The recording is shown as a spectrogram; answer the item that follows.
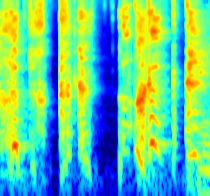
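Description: A woman vocally imitating a dog's sudden squirt of diarrhoea: a few short, harsh, cough-like sputters from the throat with brief gaps between them.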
